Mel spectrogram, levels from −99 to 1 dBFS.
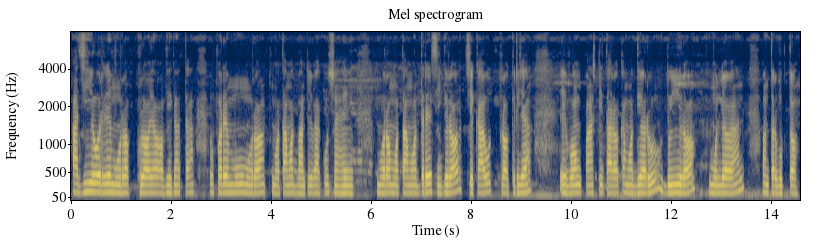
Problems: background conversations at intervals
